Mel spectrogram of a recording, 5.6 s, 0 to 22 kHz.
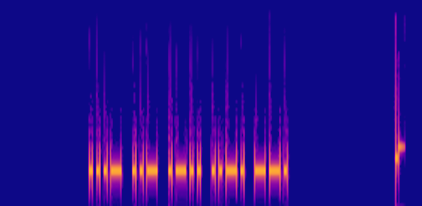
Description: Morse code, heard as a keyed tone, about 25 wpm, 700 Hz. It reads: VULFG
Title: Code Groups - 5 Letters - 25wpm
